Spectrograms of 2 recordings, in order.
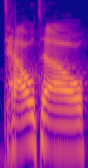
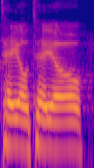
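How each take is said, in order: First: Each syllable sounds like 'tao' with t. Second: Each syllable sounds like 'tee-oh'. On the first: The speaker calls it right. "it's Tao Tao" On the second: The speaker calls it wrong. "It's not Teo Teo"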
